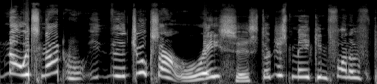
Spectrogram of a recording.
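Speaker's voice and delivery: very high, strained mock protest; Dee. Co-host imitating Dee defending the jokes, high mock protest. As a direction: stretch it out high as a flustered defender. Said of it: "D is over here trying to be like".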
